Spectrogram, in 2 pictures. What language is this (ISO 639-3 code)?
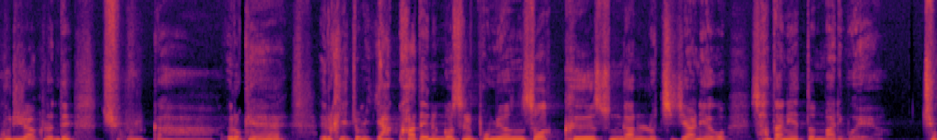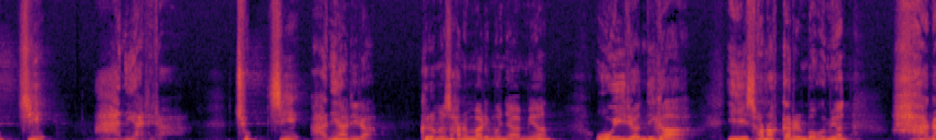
kor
